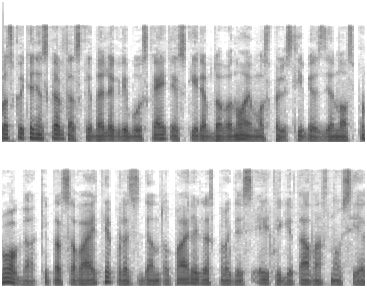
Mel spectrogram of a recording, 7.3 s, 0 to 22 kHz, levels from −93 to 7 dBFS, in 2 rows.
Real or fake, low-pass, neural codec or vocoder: fake; 10.8 kHz; codec, 24 kHz, 3 kbps, HILCodec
